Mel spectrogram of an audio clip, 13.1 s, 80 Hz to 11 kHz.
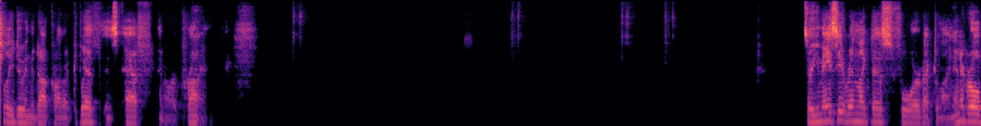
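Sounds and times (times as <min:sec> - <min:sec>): computer mouse clicks: 0:03.8 - 0:04.1, 0:06.2 - 0:07.0, 0:08.2 - 0:09.1.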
